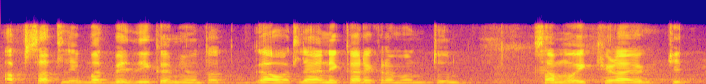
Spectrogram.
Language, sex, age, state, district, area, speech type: Marathi, male, 18-30, Maharashtra, Jalna, urban, spontaneous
